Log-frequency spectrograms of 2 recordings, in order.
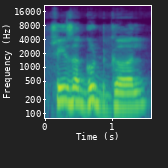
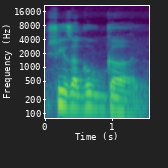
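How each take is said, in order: First: The d in 'good' is clearly pronounced. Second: The d in 'good' becomes a g sound. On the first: The speaker calls it wrong. "is Indian pronunciation" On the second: The speaker calls it right. "in a connected speech, the native speaker will speak or pronounce it as"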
